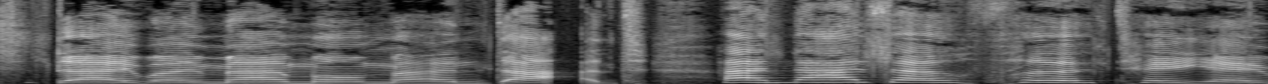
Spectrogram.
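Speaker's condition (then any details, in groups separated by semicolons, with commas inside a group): Cerebral palsy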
